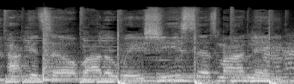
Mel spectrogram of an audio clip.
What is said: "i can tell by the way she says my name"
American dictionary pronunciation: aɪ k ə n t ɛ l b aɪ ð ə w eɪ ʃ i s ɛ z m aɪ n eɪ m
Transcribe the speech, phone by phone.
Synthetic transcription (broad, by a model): aɪ k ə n t ɛ l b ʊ ð ə w eɪ ʃ i s ɛ z m aɪ n eɪ m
